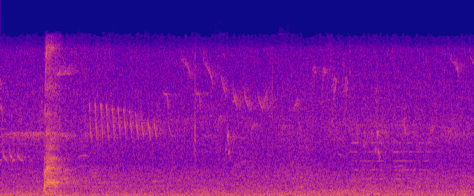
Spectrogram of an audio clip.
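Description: Small birds chirping and trilling repeatedly over a steady low background hum, with one brief, loud rustle-like noise about half a second in.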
